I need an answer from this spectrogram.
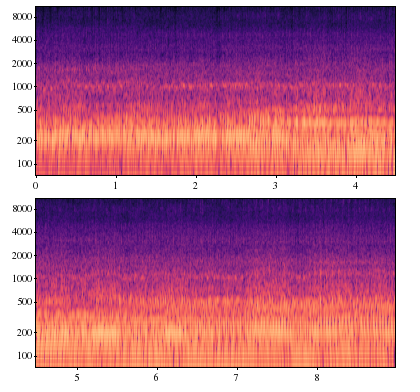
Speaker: And that's a cold start. You can hear it's not starting and stalling at all.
